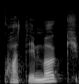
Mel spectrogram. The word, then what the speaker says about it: Cuauhtémoc: Gatimozin, auquel nous avons rendu son nom aztèque de Cuauhtémoc, excusez-moi, je prononce très mal l'aztèque. – Oui, vous prononcez très bien l'aztèque, je trouve.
